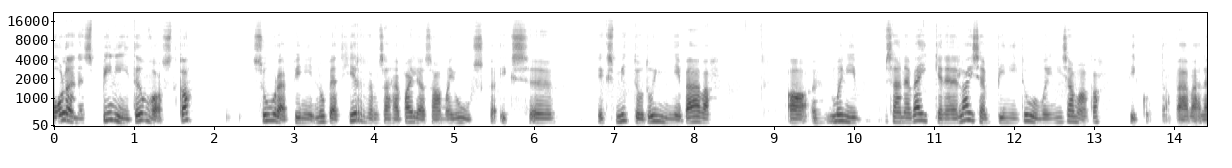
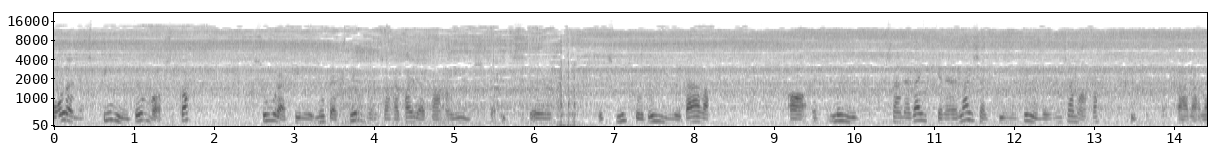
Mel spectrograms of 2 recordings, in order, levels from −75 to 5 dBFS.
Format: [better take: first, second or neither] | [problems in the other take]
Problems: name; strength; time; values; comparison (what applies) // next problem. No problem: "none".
first | background sound (Frying (food)); as loud as the speech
